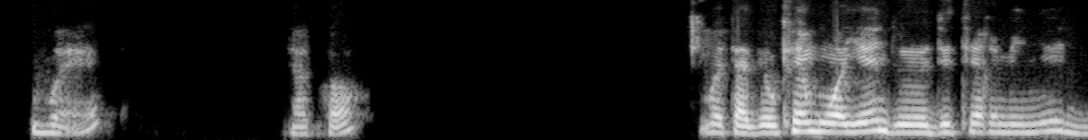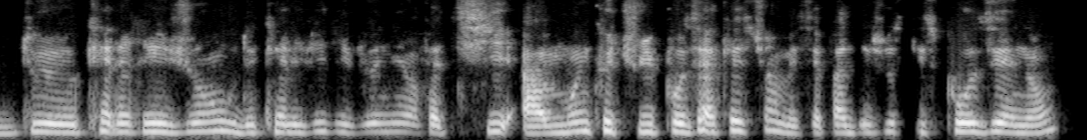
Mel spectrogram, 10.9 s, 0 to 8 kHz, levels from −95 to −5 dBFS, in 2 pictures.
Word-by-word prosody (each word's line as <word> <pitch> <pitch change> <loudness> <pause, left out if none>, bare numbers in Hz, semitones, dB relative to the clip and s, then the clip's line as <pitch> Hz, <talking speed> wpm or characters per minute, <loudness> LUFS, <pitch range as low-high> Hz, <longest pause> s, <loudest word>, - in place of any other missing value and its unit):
Ouais. 170 - -5 0.9
D'accord. - - -5 1.7
Ouais, 170 -2 -1
tu - - +2
avais 155 +1 +4
aucun 195 +5 +5
moyen 190 +1 +5
de 170 -4 +4
déterminer 175 +3 -1
de 170 +3 0
quelle 185 +2 -1
région 185 +1 0
ou 190 - -2
de 165 - -3
quelle 175 -1 -3
ville 195 +4 -8
il 170 - -8
venait, 185 +1 -5
en 175 - -8
fait, 165 -2 -3
si 190 -1 -2
à 150 - +4
moins 185 +6 -1
que 205 - +2
tu 185 - -6
lui 180 - 0
posais 180 0 +3
la - - +3
question. 210 0 -2
Mais 160 -4 -5
c'est 160 +2 -7
pas 165 -1 -2
des 170 +1 -8
choses 185 +2 -9
qui 175 - -12
se 170 - -16
posaient, 190 -1 +3
non? 165 +7 -3
175 Hz, 210 wpm, -19 LUFS, 165-190 Hz, 1.7 s, aucun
